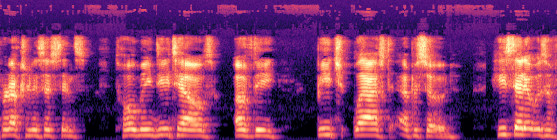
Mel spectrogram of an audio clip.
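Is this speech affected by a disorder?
Yes: cerebral palsy; spastic type, born two months premature.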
